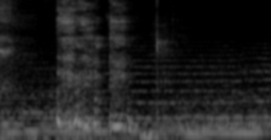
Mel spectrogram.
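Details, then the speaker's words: Two loose, rattly coughs from an adult woman in the background over steady game music, ill with a spreading illness now at its wet cough phase: wet, productive cough. "as you can hear my wife's not feeling great she basically seems to have what I had although it seems to be going through her system a little faster than it did with me cuz you're already at the wet cough phase"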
